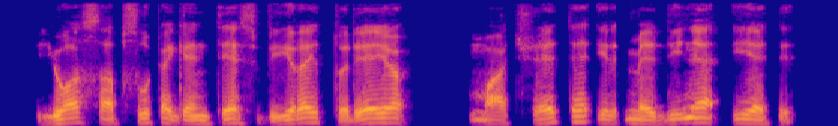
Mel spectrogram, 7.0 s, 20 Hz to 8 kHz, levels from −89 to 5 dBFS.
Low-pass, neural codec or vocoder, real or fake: 7.2 kHz; codec, 16 kHz, 8 kbps, FreqCodec, larger model; fake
